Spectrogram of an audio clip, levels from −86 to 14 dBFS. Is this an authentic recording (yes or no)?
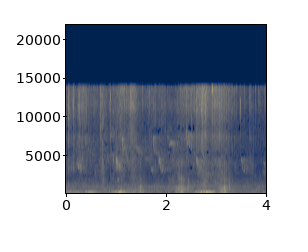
yes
